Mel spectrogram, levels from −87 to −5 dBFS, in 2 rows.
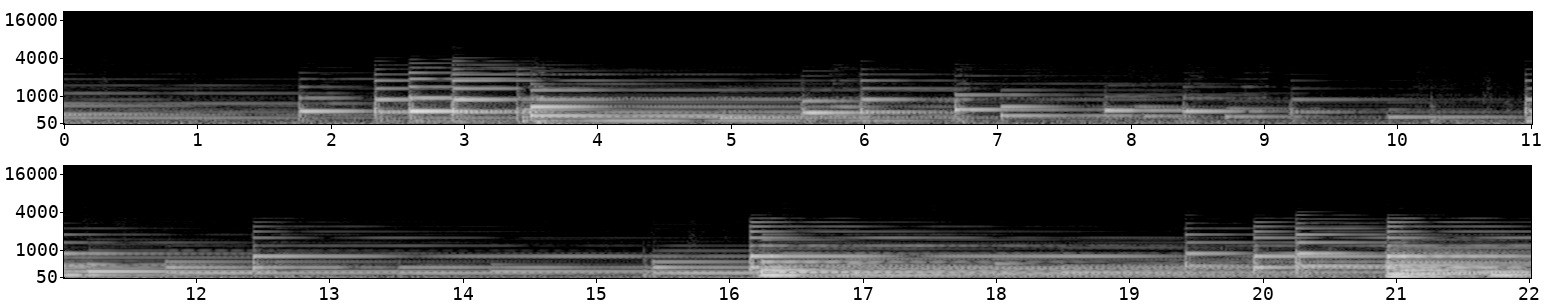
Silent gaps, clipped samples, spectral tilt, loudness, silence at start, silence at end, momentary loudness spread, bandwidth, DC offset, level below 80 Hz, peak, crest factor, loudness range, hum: none; under 0.1%; -10 dB/octave; -30 LUFS; 0 s; 0 s; 19 LU; 4.3 kHz; under 0.1%; -44 dBFS; -10 dBFS; 20 dB; 10 LU; none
